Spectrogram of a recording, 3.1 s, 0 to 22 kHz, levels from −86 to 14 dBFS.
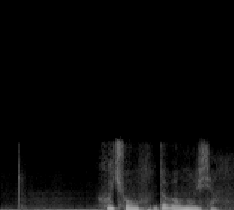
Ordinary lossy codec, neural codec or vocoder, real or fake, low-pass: Opus, 32 kbps; codec, 16 kHz in and 24 kHz out, 0.9 kbps, LongCat-Audio-Codec, four codebook decoder; fake; 7.2 kHz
